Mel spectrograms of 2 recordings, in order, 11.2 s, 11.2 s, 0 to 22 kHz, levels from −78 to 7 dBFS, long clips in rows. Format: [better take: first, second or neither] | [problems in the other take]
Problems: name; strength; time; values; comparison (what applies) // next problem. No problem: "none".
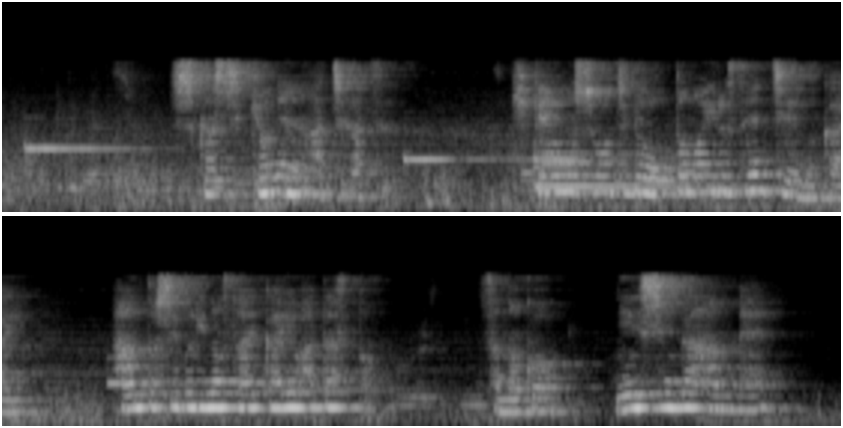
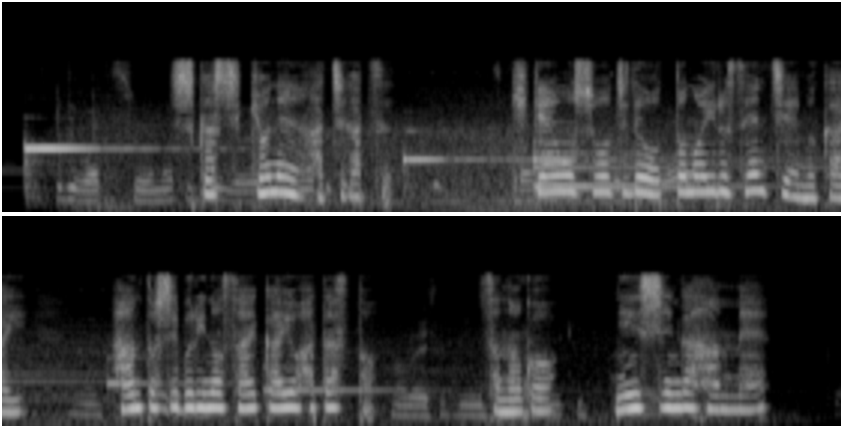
second | background sound (Thunder); 18 dB below the speech // room echo; dies away in 0.8 s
